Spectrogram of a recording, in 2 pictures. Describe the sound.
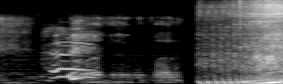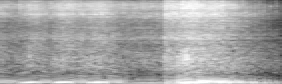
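Motocross motorcycle revving indoors in a kitchen; after brief voices at the start, the loud engine roars in repeated rising and falling revs to the end.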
